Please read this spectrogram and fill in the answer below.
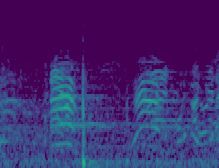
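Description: Faint shouts of players calling out on the pitch, twice, with a single sharp click between them, over near-silent ambience.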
